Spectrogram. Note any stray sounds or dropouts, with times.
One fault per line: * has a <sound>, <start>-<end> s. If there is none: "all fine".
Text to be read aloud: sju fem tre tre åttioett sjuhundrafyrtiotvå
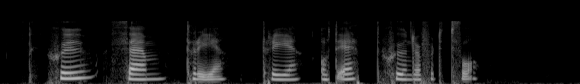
all fine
